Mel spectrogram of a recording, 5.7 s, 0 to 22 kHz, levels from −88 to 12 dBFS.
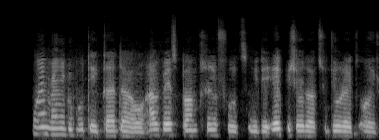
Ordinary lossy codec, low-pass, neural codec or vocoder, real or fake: AAC, 48 kbps; 14.4 kHz; autoencoder, 48 kHz, 32 numbers a frame, DAC-VAE, trained on Japanese speech; fake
